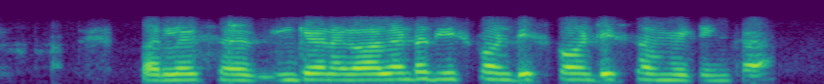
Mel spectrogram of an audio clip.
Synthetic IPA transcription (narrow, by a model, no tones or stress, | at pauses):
pɐɾlesɐɾiŋkeːjnɐɡaːʋaːlɐɳʈet̪̬iːskoːɳʈ̪iːsu̥koːɳʈ̪iːst̪aːmmiːʈiŋkaː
